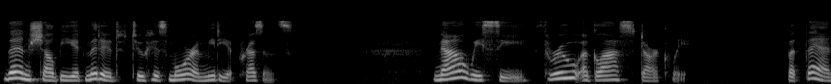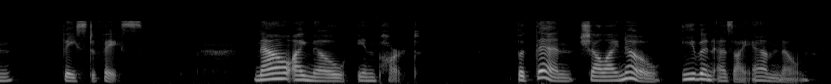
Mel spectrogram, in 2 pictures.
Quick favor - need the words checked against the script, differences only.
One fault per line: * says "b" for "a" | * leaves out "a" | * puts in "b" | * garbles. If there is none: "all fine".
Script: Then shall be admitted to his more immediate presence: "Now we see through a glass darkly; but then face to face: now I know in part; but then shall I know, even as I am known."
all fine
